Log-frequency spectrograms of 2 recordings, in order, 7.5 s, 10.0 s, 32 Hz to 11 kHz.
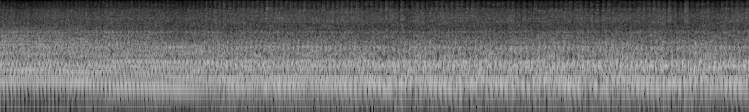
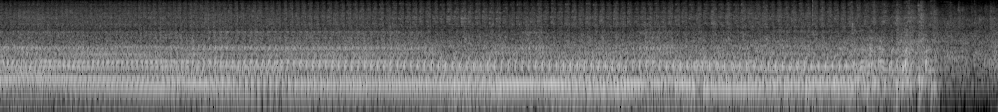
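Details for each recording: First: Honda HRB216 push mower (GCV160), stored a few years, a puddle of oil or gas found underneath, new plug fitted, cold night start on choke: small single buzzing with an uneven ragged note, smokes a little oil, rough running with a dirty carburetor suspected. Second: Honda HRB216 (GCV160) push mower after carb cleaning, started with choke: steady even single-cylinder chug under rain on tin roof; runs well, dirty carb fixed.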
